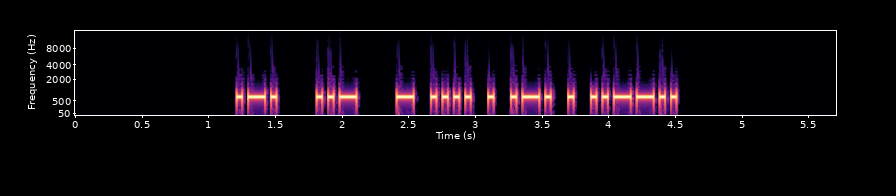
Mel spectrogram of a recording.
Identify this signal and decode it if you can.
Morse code, heard as a keyed tone, about 28 wpm, 700 Hz. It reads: R U THERE?
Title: Sentences from Top 100 Words and Abbreviations 28wpm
